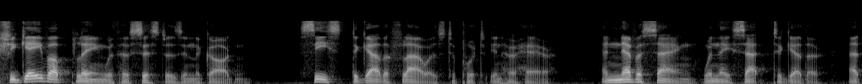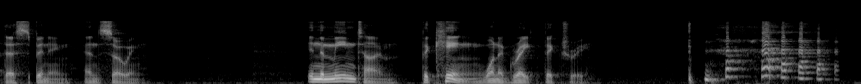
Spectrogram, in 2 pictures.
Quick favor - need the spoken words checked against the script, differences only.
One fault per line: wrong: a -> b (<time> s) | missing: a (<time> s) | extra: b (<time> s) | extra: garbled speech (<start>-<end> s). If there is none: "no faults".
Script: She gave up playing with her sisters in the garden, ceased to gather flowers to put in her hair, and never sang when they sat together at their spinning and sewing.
extra: In the meantime the King won a great victory (11.7 s)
